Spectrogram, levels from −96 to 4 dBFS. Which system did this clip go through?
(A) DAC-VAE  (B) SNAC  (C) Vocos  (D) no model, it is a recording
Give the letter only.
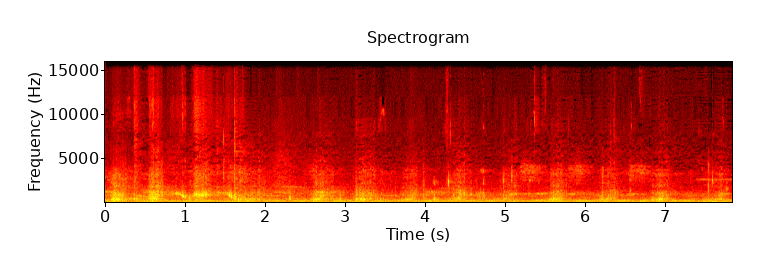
D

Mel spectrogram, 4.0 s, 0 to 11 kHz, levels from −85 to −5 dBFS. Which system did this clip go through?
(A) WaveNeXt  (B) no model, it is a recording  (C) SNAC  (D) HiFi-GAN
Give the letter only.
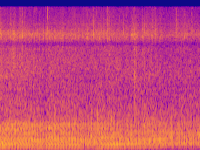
B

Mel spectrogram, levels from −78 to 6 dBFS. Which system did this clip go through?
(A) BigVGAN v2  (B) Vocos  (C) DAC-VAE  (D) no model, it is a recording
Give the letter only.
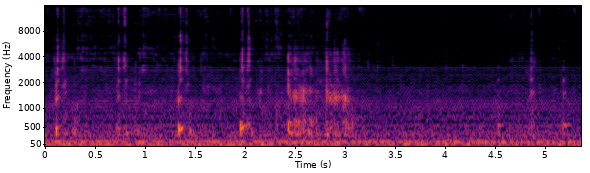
B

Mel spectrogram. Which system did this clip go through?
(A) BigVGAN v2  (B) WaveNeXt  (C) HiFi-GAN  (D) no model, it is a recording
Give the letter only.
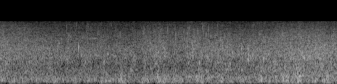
D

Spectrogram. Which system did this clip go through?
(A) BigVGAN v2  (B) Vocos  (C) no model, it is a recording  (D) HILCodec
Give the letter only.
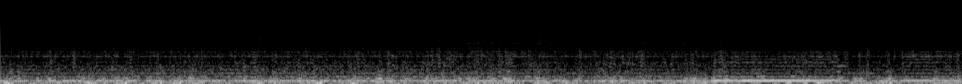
A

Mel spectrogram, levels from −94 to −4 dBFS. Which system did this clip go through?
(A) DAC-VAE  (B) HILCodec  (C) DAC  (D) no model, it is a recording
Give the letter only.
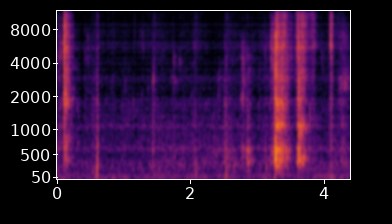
B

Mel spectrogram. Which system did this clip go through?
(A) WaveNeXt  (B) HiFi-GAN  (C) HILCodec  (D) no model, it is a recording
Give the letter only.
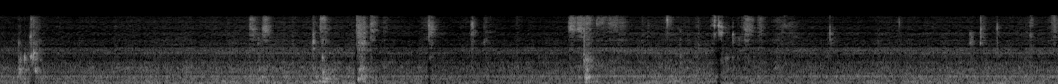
C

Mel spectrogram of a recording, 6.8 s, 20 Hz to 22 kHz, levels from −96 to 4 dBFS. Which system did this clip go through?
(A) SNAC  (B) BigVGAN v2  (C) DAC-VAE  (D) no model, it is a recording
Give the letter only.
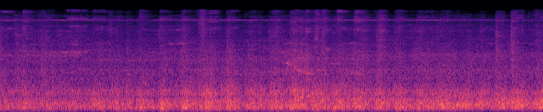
B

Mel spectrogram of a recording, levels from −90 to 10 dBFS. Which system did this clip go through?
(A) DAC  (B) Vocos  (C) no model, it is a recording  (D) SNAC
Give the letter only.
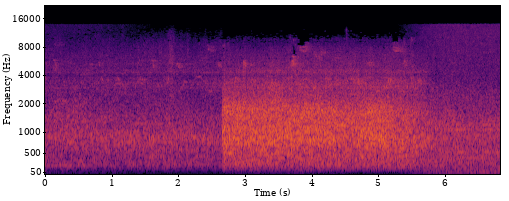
C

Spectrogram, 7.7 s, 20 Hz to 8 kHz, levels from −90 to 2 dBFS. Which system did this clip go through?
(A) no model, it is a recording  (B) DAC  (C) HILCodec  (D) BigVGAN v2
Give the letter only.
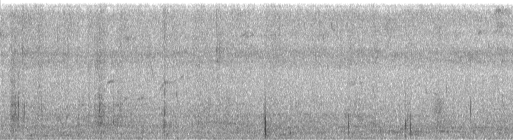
D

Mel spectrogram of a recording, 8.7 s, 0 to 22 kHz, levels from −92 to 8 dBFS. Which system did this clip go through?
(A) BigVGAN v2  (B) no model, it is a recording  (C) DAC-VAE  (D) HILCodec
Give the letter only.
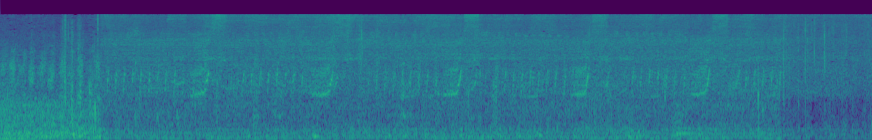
B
